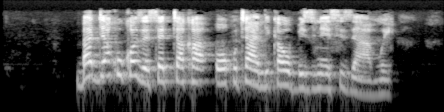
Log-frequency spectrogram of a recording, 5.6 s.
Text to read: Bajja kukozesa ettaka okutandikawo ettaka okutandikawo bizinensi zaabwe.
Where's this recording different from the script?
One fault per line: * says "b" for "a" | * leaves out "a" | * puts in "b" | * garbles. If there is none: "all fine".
* leaves out "ettaka okutandikawo"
